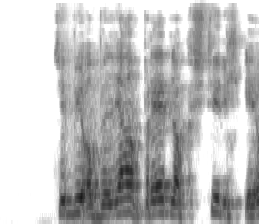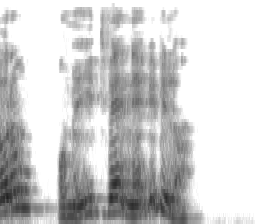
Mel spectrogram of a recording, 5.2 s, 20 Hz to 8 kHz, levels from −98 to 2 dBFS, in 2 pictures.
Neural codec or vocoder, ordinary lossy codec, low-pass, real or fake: codec, 16 kHz, 16 kbps, FreqCodec, larger model; none; 7.2 kHz; fake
